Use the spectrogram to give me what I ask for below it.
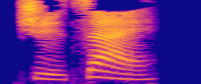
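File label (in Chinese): "旨在" Mandarin Chinese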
